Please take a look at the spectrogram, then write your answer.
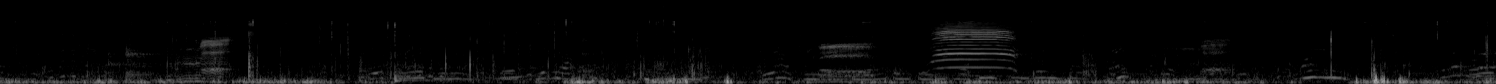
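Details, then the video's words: Mother sheep of a nomadic flock, back from desert grazing, bleat to call their lambs to nurse: a few wavering, quavering bleats, one long and strong near the end, amid murmuring voices and low rumbling. "The sound of mother sheep returning from the pasture to breastfeed her babies"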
